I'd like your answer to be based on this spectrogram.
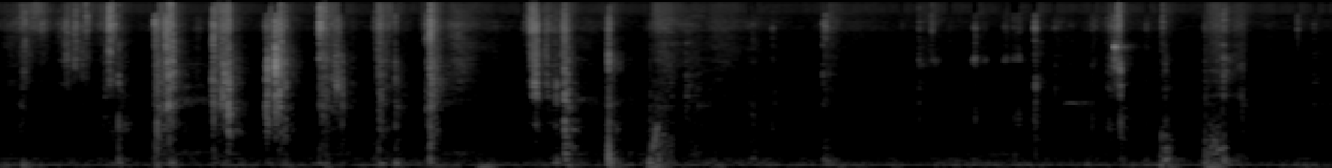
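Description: Tarot cards shuffled and handled close up, a quiet, steady run of crisp riffling flicks and soft taps against a faint background hum, with no talk.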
